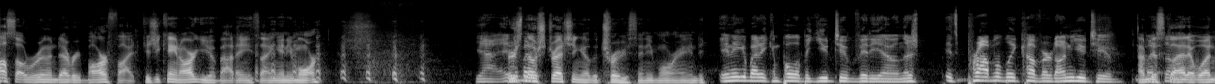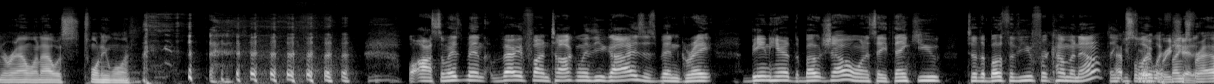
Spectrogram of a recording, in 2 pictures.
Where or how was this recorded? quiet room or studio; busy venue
busy venue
